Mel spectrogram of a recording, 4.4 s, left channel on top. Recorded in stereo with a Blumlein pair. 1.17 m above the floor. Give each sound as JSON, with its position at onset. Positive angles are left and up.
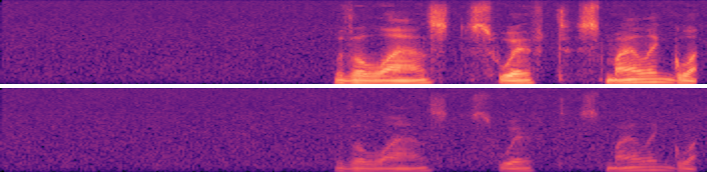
{"t": 2.1, "sound": "a man speaking", "azimuth_deg": 50}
